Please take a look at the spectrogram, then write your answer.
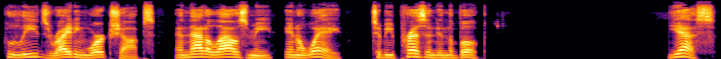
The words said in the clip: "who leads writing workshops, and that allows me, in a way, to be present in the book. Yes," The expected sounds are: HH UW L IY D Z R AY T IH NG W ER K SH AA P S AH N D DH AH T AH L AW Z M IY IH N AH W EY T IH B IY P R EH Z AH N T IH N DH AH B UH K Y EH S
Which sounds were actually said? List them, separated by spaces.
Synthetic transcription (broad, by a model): HH UW L IY D Z R AY T IH NG W ER K SH AA P S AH N DH AH T AH L AW Z M IY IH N AH W EY T IH B IY P R EH Z AH N T IH N DH AH B UH K Y EH S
